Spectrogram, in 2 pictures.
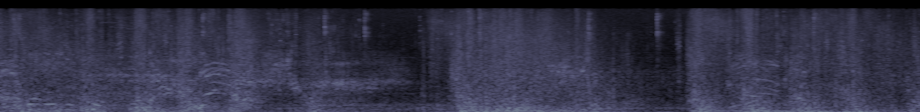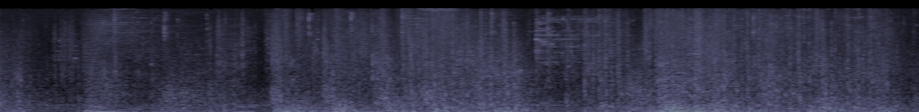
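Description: Spell blasts and explosions crackle and boom in a game.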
